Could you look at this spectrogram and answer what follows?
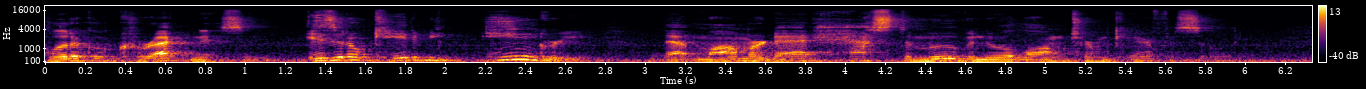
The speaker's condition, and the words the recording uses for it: No condition.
